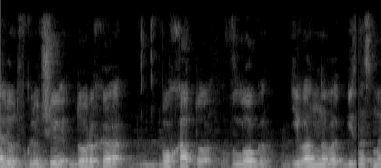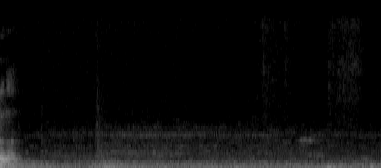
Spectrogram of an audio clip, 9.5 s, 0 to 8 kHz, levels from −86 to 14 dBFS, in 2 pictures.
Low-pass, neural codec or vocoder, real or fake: 7.2 kHz; none; real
